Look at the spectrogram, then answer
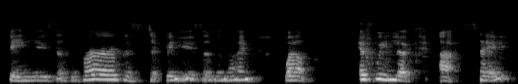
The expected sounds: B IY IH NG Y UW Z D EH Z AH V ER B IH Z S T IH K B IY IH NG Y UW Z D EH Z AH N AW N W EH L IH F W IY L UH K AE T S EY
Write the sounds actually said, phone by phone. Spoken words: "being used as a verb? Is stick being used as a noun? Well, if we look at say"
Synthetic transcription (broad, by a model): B IY IH NG Y UW Z D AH Z AH V ER B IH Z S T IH B IY IH NG Y UW Z D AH Z AH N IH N W EH L IH F W IY L UH K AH T S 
